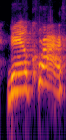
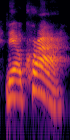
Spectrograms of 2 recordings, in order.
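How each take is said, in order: First: Higher, louder order to cry; commanding older sister. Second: Said in the usual way. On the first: Retold or imitated. Big sister ordering her crying brother to let it out, sharp command. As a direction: stand over him and command it. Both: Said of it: "standing over top of me".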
